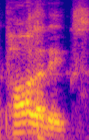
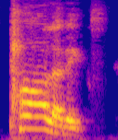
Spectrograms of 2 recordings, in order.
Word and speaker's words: politics: Politics, first syllable. First syllable, yeah, politics. Very good. Here are the words that I often heard my students pronounce wrong. So that's why I put them here. Very good. Number 3 is politics. Please don't say politics, okay? Politics. It's so tempting to pronounce that way, but it's wrong.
